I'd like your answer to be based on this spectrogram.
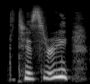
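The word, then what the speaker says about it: pâtisserie: Patisserie? How do you say it fancy? – Like French. Patisserie.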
